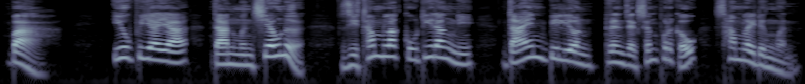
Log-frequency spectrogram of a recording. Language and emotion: Bodo, surprised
